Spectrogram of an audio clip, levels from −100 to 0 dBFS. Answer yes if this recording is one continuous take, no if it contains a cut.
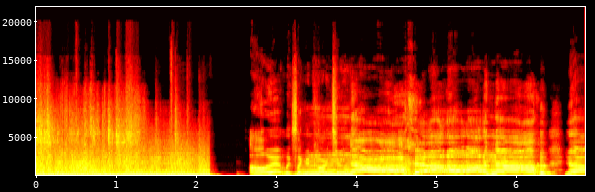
no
